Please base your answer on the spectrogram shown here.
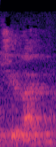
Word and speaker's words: Chile: know what it's like in what he called Chile, which I agree is the right way to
